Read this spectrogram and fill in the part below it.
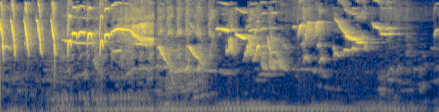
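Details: Caged white-rumped shama song opening with a fast series of sharp repeated chips, then loud clear whistles and buzzy slurred phrases, varied and continuous, over a faint steady low hum.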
